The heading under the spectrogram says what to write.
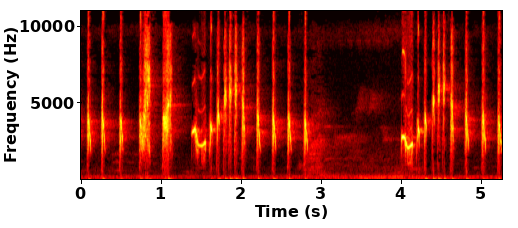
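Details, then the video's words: {'caption': 'Cendet, the long-tailed shrike, singing a tutoring and lure sequence that includes kapas tembak and cililin styles: rapid strings of sharp high chirps, a brief pause, then twisting slurred notes and more quick chirping.'} "Masteran dan pancingan bunyi burung cendet / pentet"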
